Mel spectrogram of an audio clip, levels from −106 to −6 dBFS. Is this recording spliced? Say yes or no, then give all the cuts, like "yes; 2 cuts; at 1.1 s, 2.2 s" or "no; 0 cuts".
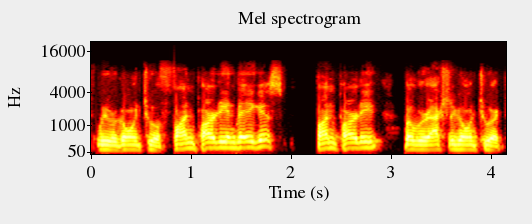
no; 0 cuts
